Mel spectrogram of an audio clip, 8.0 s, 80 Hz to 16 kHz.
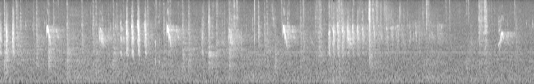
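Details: Several sparrows coming in for food on 29 March 2022, on the outward walk: bursts of sharp, high chirps crowding the first half, then sparser single calls over a soft background hum.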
